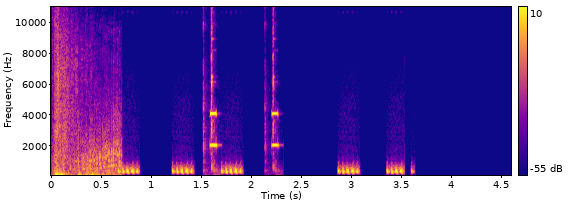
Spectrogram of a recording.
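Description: Menu buttons click softly.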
